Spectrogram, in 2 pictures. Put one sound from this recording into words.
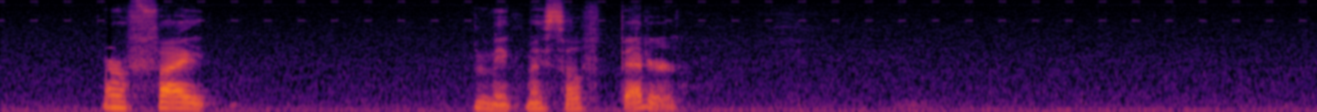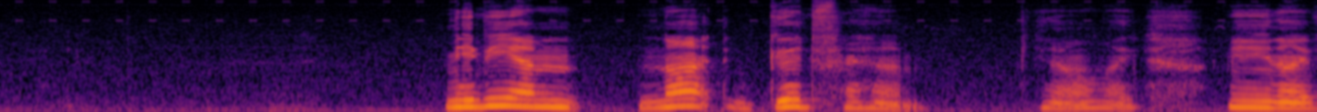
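A middle-aged woman speaks close to the microphone in short bursts with pauses.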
